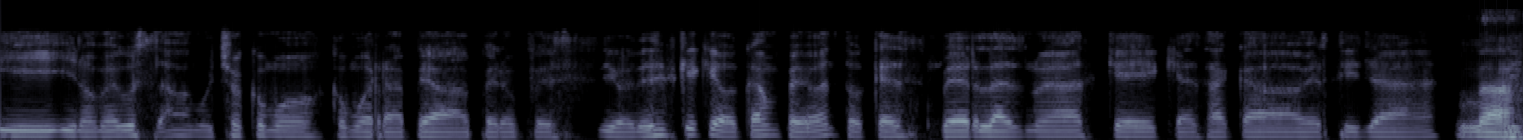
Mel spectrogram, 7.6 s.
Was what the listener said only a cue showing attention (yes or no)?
no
